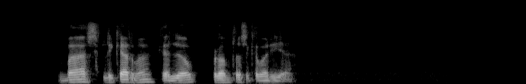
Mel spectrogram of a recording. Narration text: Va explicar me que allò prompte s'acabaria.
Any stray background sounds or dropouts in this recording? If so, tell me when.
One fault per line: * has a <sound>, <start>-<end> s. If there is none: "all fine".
all fine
